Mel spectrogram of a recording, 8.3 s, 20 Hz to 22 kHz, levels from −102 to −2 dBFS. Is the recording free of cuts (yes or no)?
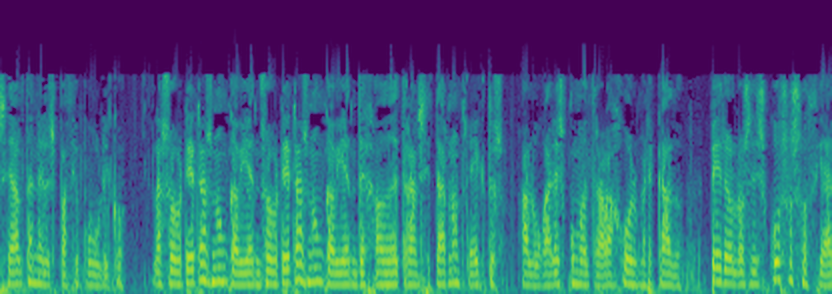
no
